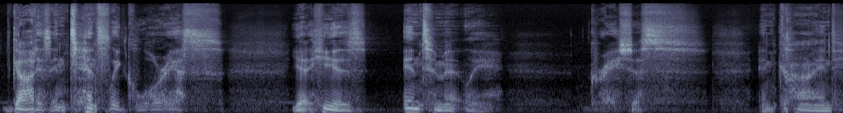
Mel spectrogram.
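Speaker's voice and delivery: hushed, slow, intimate reread; the same line again, now hushed, whispered at the end. Shown as a demonstration. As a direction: drop to a near whisper on gracious. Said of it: "I'm gonna read it multiple times".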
